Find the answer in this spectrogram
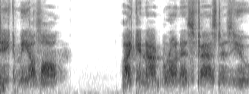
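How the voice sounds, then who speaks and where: A raspy, put-on character voice whispers. It moves at a fairly slow pace. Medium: read story.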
